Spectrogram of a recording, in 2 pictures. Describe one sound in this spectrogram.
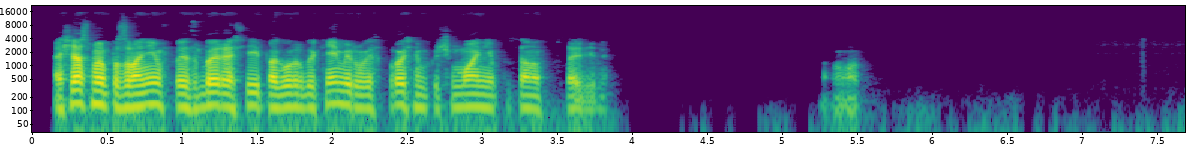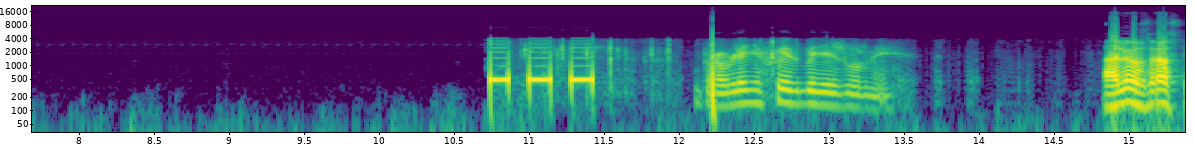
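A young man talks calmly and closely into a microphone.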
